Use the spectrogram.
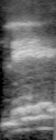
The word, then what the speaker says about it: Le: wondering if your surname is pronounced as Le or Lee yeah good question it's Le l e so it's a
